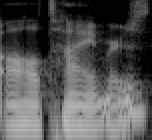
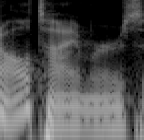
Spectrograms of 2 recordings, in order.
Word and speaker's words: Alzheimer's: lauren alzheimer's degr disease it's not alzheimer's disease which i've heard people say before one of our friends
